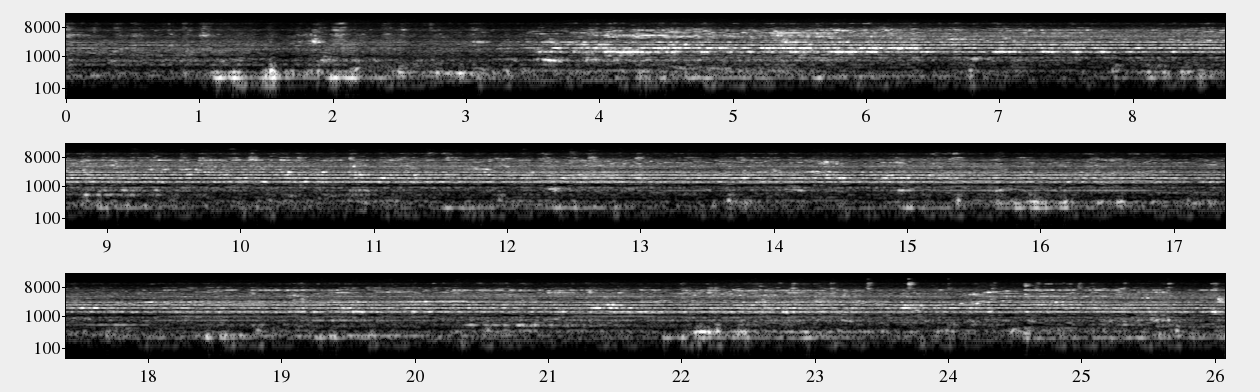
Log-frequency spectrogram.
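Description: Football stadium crowd sound: a low murmur of many voices, joined about three and a half seconds in by a steady drone of several high tones that holds without change.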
